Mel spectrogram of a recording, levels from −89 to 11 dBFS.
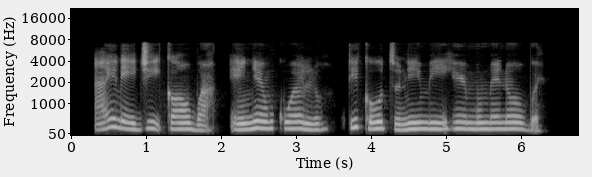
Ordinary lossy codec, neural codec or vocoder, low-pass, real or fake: none; codec, 16 kHz, 0.8 kbps, ZipCodec; 7.2 kHz; fake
